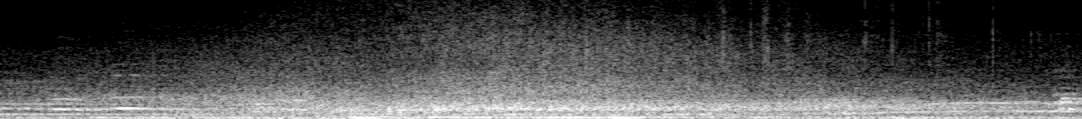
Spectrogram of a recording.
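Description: A car driving along the street, its tyre and engine noise swelling through the middle and easing off, with a faint siren tone still sounding in the distance.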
